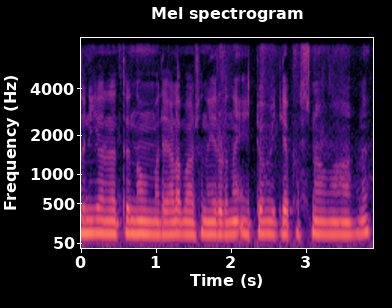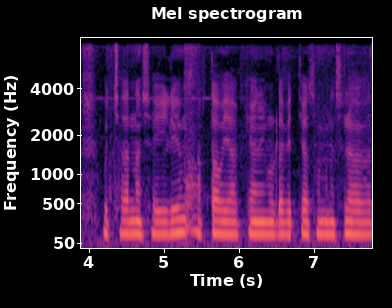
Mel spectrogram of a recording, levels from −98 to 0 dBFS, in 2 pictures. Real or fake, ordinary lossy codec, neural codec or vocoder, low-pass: real; none; none; 7.2 kHz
